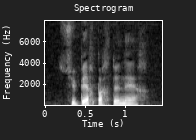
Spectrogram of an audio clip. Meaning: superpartner
- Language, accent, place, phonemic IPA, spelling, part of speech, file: French, France, Lyon, /sy.pɛʁ.paʁ.tə.nɛʁ/, superpartenaire, noun, LL-Q150 (fra)-superpartenaire.wav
